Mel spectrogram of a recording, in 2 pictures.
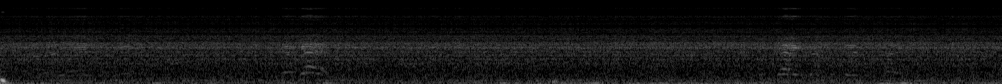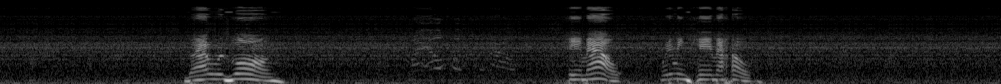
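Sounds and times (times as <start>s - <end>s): distant waterfall rushing: 0.0s - 20.0s.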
